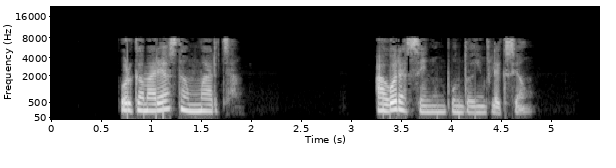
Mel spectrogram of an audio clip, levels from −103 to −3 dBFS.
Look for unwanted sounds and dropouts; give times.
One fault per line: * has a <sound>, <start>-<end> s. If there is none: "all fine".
all fine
